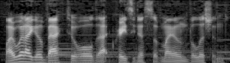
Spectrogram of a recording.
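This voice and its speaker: A man's voice: sits low, a little fast, muffled recording. A man reading a visual novel aloud as a streamer, dropping in casual, wry asides. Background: music.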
